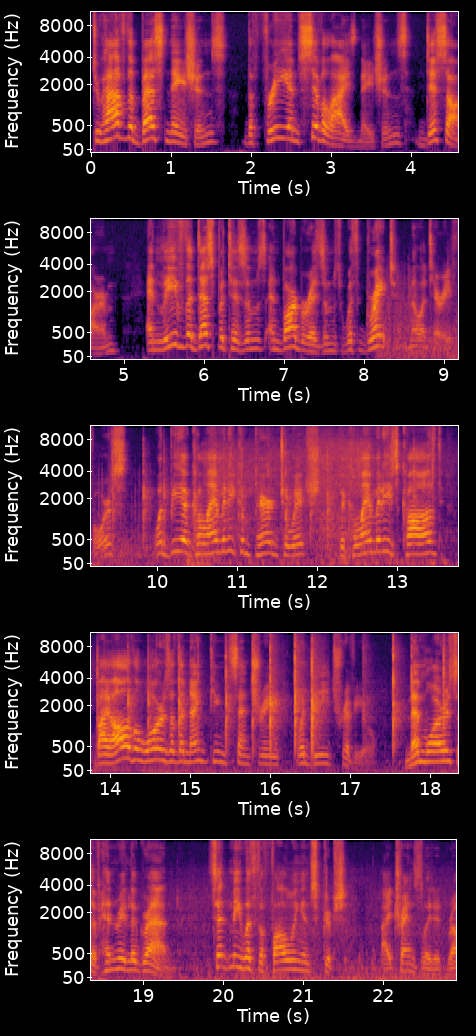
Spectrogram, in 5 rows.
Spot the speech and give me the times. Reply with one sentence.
The speech can be heard from 0.0 to 22.8 s.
